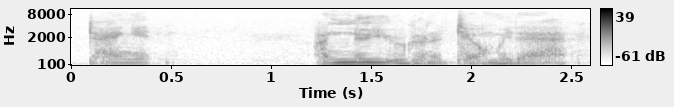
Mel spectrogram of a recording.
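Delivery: quiet, low, dejected voice; dejected young man. Retold or imitated. Young man to pastor, quietly dejected on the phone. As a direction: sigh it out, caught and resigned. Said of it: "I could hear the tone of his voice".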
